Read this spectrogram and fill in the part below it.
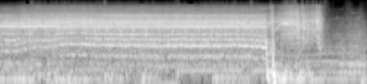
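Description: A power drill bores a hole into a bucket while setting up an indoor chicken coop water system, whining steadily and loudly for about three seconds before the motor cuts off and spins down.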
